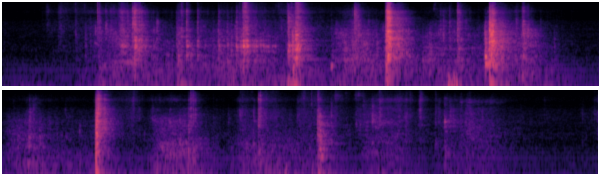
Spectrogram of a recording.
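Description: Kitchen cupboard doors and drawers being opened and closed: a run of knocks, clicks and rattles, with a few sharp bangs among them.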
